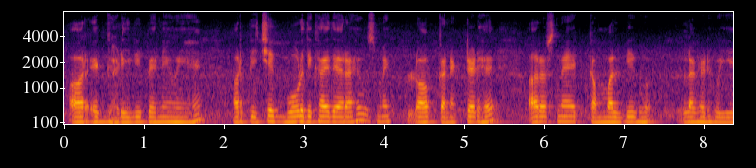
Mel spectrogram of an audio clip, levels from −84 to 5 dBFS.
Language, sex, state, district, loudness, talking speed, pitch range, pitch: Hindi, male, Bihar, Araria, -19 LUFS, 195 wpm, 125-135 Hz, 125 Hz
